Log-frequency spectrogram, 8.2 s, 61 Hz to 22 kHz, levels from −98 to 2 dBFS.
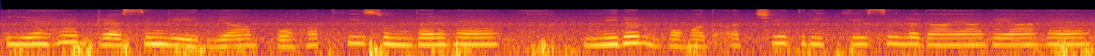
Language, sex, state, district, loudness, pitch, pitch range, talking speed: Hindi, female, Punjab, Fazilka, -16 LUFS, 210 Hz, 195-220 Hz, 110 wpm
